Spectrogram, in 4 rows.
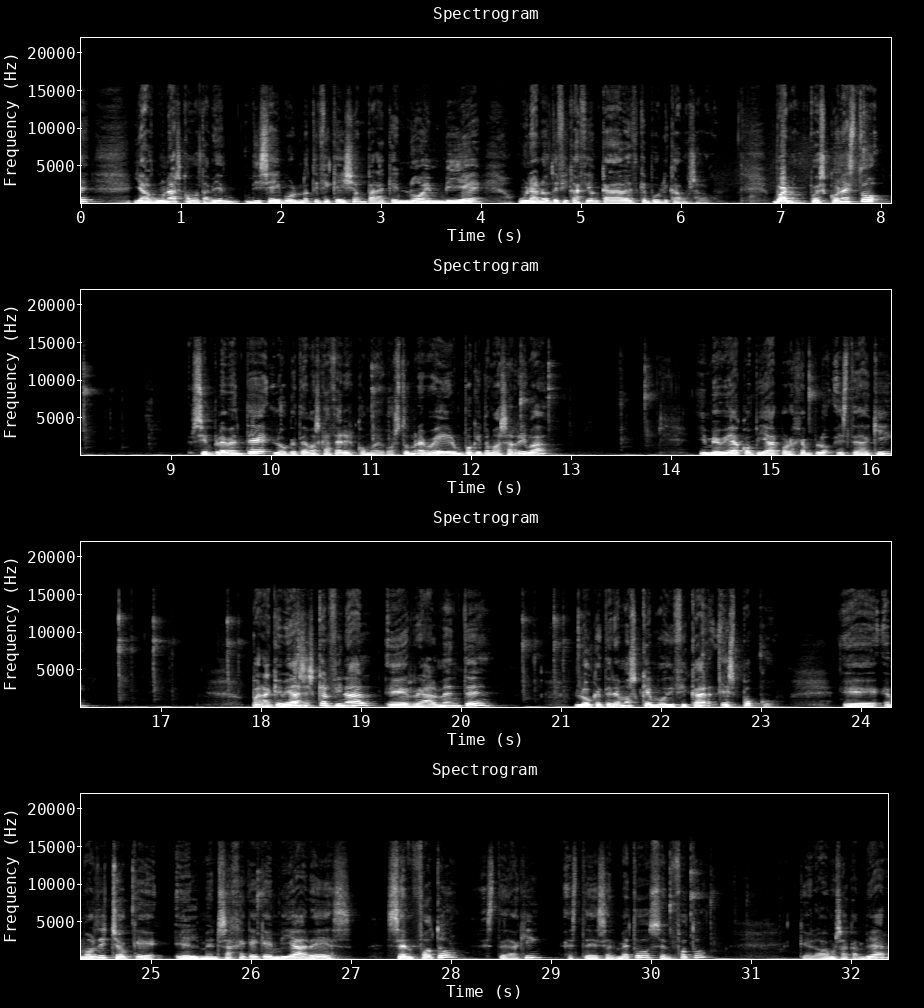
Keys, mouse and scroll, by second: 1.2 click, 1.5 click, 8.1 super+1, 11.0 Escape, 12.7 ctrl+u, 13.7-18.3 typing, 20.3-22.5 typing, 25.6 super+1, 26.0 super+2, 29.0 click, 29.4 click, 29.7 click, 30.4 super+1.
